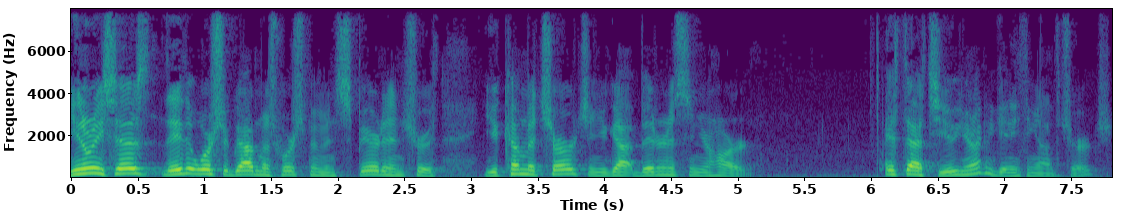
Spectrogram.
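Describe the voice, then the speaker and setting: Over a quiet background, a man with a high pitch and a dark, mellow tone talks at a very fast pace. His intonation is lively, with big swings in loudness. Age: 40s. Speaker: pastor. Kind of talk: sermon. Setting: church.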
